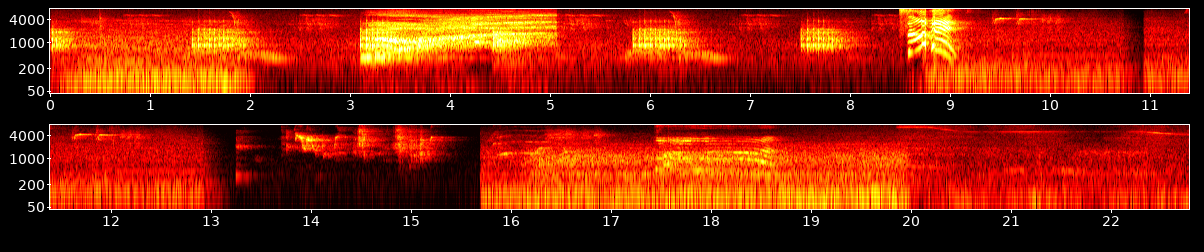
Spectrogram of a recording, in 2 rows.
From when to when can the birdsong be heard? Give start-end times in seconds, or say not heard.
0.0-16.9.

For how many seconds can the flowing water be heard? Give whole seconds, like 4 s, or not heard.
not heard.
